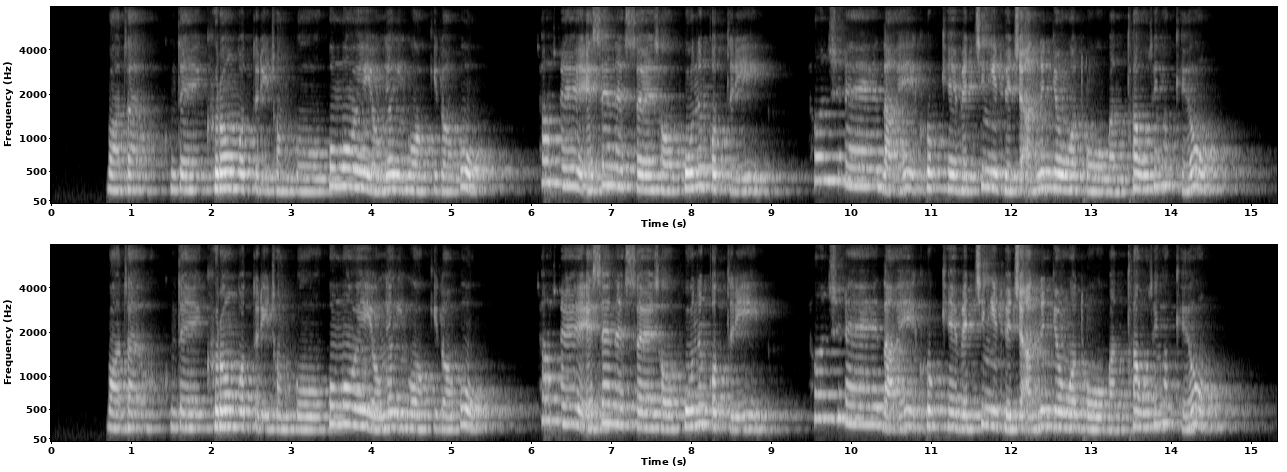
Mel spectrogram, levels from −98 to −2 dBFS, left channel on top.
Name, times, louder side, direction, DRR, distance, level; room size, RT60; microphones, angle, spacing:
voice 1, 0.7-5.3 6.1-8.9 9.5-14.5, left 1 dB, 5° left, -2 dB, 2.6 m, -23 dB
13.0 x 12.0 x 4.3 m, 1.1 s
head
